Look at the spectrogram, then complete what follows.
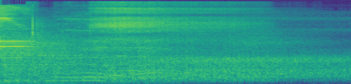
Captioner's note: Paul growling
